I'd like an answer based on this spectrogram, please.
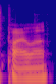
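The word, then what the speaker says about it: Pilon: and Mama hymore and pylon I hope that's how you say it because that's awesome how's it spelled p-i-l-o-n yeah it's definitely be long then that's pylon you're just the GM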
